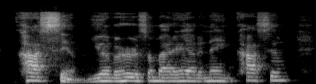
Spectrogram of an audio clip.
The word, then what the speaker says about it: Qasim: Qasim. You know, sometimes they spell it with an E. You know, but it's a Z sound. That's how it sounds. Qasim.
